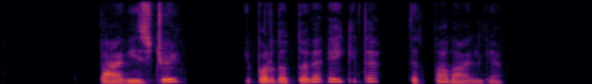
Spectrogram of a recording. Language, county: Lithuanian, Šiauliai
